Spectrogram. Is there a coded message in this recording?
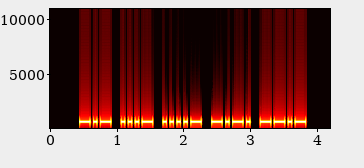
Yes: Morse code from 0.4 to 3.8 s, heard as a keyed tone, about 22 wpm, 700 Hz. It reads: KV4CQ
